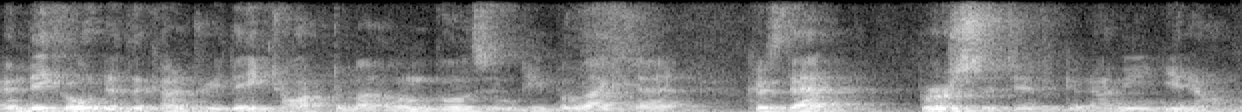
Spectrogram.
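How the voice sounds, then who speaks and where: A man talks at a fairly quick pace with ordinary pitch variation, with audible room echo and noticeable background noise. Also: fairly high pitch for a man. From Germany, moved to US at 12. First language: German. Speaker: retired army officer, veteran. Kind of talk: after-dinner speech. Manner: casual, conversational.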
